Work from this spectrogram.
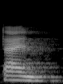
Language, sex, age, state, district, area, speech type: Bodo, female, 60+, Assam, Chirang, rural, read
